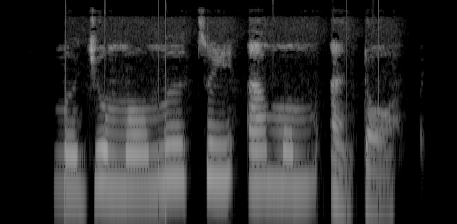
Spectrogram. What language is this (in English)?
Bafut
